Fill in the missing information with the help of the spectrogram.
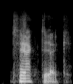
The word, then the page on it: tactic: American English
